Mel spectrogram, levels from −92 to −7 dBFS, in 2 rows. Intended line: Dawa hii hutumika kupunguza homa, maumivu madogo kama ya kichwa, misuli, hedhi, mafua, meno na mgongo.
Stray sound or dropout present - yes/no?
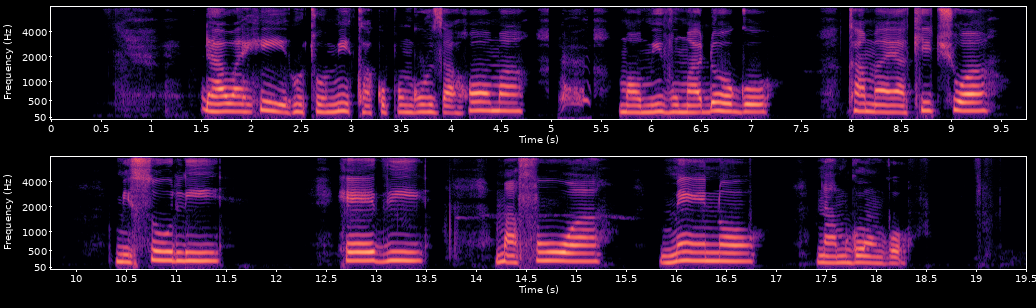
yes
